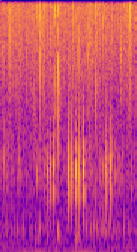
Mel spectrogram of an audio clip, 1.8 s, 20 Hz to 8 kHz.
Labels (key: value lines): label: biophony, damselfish
recorder: SoundTrap 500

label: biophony
recorder: SoundTrap 500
